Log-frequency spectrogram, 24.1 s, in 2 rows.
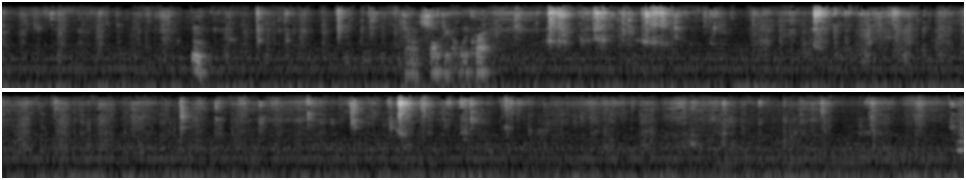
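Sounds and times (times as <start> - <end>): crunching tortilla chips: 6.4 - 23.1.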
